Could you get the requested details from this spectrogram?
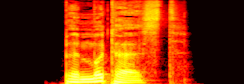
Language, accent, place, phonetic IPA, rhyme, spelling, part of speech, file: German, Germany, Berlin, [bəˈmʊtɐst], -ʊtɐst, bemutterst, verb, De-bemutterst.ogg
- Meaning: second-person singular present of bemuttern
